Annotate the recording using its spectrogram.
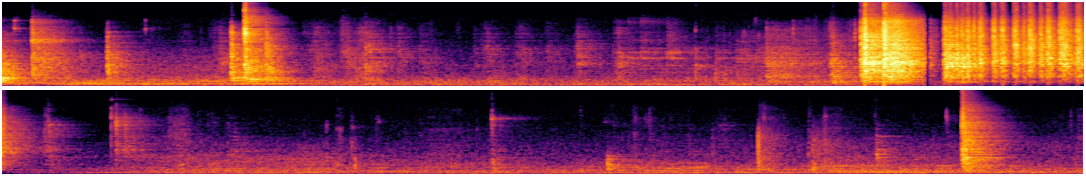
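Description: Metal tools clank against metal parts.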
